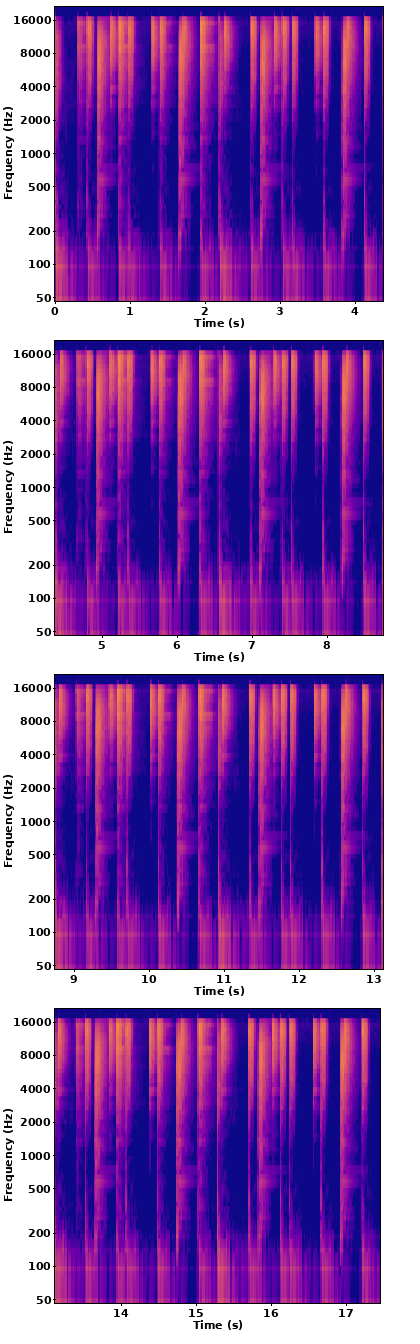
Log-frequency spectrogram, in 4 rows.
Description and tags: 110 escape drums poly
It was made with Polyplex Drums by Reaktor 6. Very easy to layer differnt Sounds to get better results. It´s an acoustic Drumloop at 110 bpm. It was made in Bitwig Studio.
Drums, Hiphop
